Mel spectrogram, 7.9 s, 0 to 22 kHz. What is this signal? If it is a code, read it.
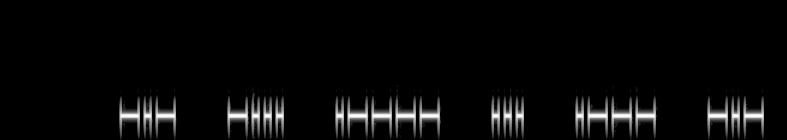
Morse code, heard as a keyed tone, about 20 wpm, spaced as for 11 wpm, 700 Hz. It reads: KB1SJK
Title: USA Call Signs - 6 Characters - 3x Character Spacing - 20wpm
